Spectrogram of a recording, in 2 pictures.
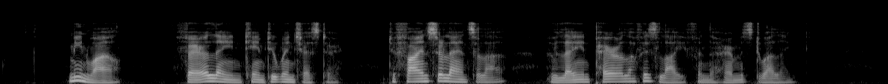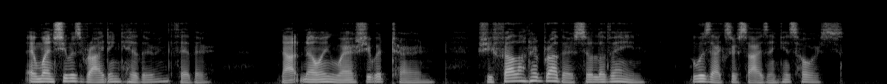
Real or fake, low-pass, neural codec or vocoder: fake; 7.2 kHz; codec, 16 kHz, 16 kbps, FunCodec, trained on Chinese and English, 50 frames a second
